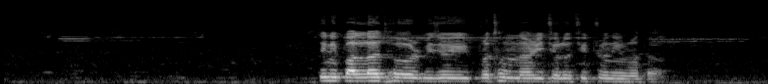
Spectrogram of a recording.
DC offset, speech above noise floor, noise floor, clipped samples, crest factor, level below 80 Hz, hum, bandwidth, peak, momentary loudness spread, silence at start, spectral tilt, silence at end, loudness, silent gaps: under 0.1%; 38 dB; -58 dBFS; under 0.1%; 22 dB; -58 dBFS; none; 10.5 kHz; -2 dBFS; 13 LU; 0.7 s; -6.5 dB/octave; 1.05 s; -21 LUFS; none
